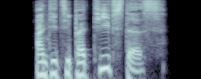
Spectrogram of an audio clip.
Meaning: strong/mixed nominative/accusative neuter singular superlative degree of antizipativ
- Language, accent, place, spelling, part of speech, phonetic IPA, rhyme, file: German, Germany, Berlin, antizipativstes, adjective, [antit͡sipaˈtiːfstəs], -iːfstəs, De-antizipativstes.ogg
